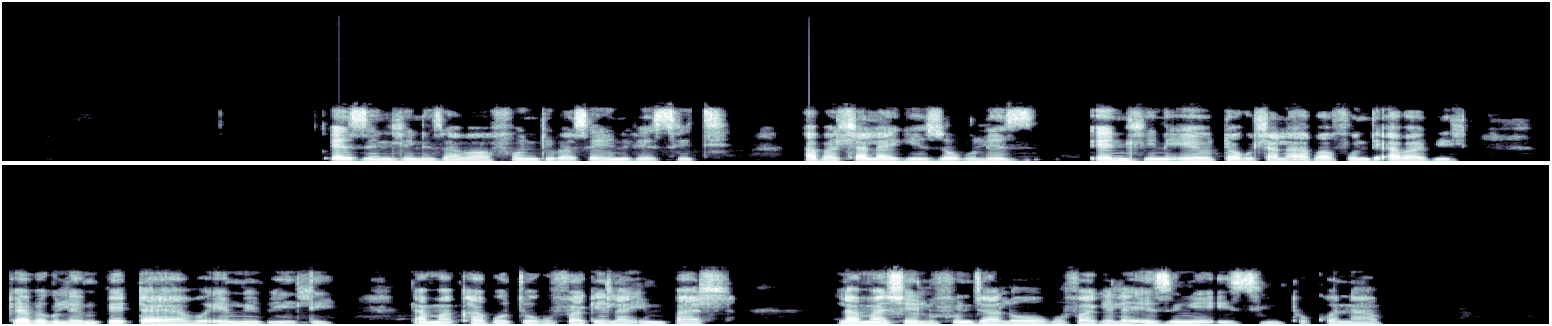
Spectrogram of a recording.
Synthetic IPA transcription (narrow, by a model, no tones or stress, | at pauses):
ezind͡ɮʱinizaβafundʱiβasejunivesitʰi̥ | a̰βaɬa̰la̰ɣizɔ̰ɣu | end͡ɮʱḭnḭʔɛjɔd̥ʱwaɣuɬala̰ːβafundʱiʔa̰βaβiliɣujaβɛɣulemib̥ʱɛd̥ʱa̰jaβɔʔemiβili | la̰makʰaβotʰioɣufaɣɛlaʔimpʼaɬḁ | lamaʃelufund͡ʒʱalɔwoɣufaɣɛlaʔeziɲɛʔizintʼɔkʰɔnaːp̚ɔ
